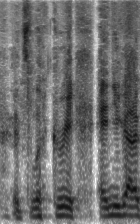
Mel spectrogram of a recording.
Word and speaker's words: Lagree: I just want to say, Laguerre is pronounced Lagree. It took me a full year to do that. I just want to put that out there. She's one of my favorites. It's Lagree, and you got to call her Legs.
